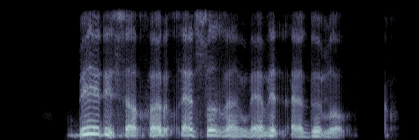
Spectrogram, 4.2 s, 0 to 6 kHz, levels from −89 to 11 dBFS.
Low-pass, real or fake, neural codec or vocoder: 5.4 kHz; fake; autoencoder, 44.1 kHz, a latent of 192 numbers a frame, MeloTTS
